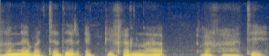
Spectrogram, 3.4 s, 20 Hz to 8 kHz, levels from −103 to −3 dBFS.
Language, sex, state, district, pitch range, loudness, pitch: Bengali, female, Assam, Hailakandi, 155-170 Hz, -16 LUFS, 165 Hz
